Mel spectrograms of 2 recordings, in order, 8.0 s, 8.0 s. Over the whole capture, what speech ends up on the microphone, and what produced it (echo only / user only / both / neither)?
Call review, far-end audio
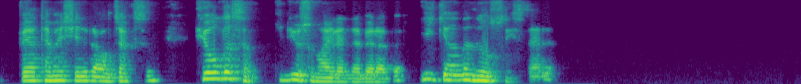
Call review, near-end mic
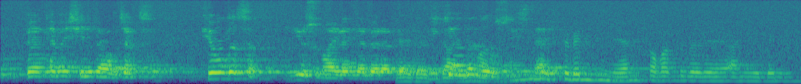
both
